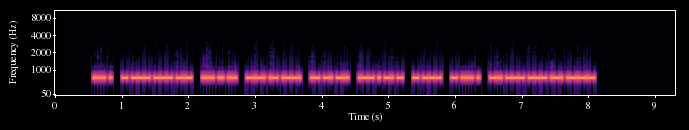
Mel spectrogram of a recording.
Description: Morse code, heard as a keyed tone, about 50 wpm, 700 Hz. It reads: HE TOOK HIS CAP AND WENT TO THE DOOR.
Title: Sentences from Top 1600 Words 50wpm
